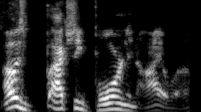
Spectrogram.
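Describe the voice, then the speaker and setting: A man's voice: on the high side, very animated, brisk, sharp tone, husky. A man in his twenties from California, chatting casually as a podcast guest, laughing often and full of fillers. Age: 20s. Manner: laid-back, laughing often, lots of fillers. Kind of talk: casual chat.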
